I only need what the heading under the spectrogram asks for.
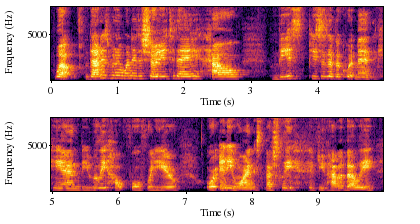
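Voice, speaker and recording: A woman's voice: fairly high pitch, fairly even intonation, moderate pace, fairly bright tone. A woman giving a casual how-to demonstration of dressing aids, chatting and thinking aloud as she goes. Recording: roomy echo, distant mic, faint noise.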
